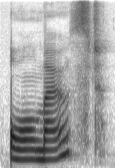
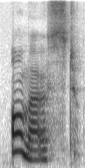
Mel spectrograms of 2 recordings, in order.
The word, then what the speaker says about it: almost: Almost. Almost.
